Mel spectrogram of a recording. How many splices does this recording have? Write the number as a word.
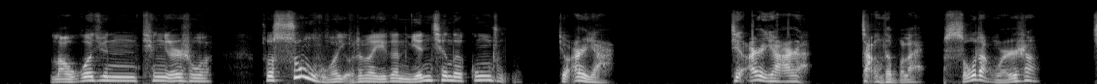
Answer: one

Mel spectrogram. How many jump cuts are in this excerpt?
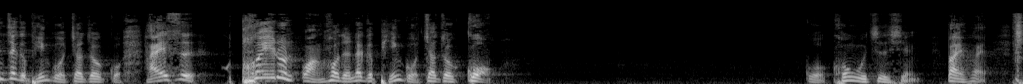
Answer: one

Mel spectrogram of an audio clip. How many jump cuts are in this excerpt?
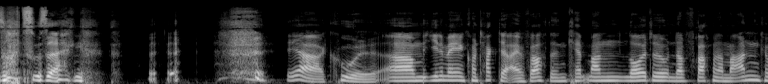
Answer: one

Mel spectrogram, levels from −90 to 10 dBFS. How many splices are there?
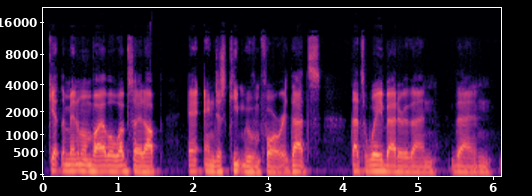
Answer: zero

